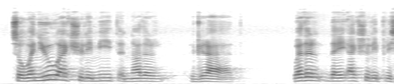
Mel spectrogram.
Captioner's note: none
